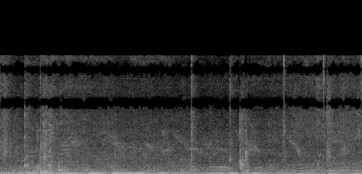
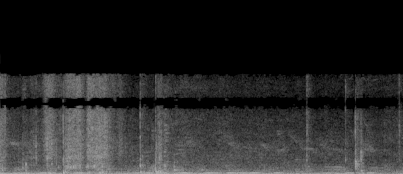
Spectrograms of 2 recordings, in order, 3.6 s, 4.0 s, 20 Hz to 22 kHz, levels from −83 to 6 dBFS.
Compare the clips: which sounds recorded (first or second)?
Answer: second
